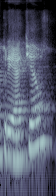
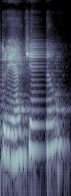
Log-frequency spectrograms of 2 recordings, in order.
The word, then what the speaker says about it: priateľ: Yes, my priateľ, mi amiga. How do you say again? My priateľ. Oh, it's almost like the Romanian. In Romanian, prietene. Yeah.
